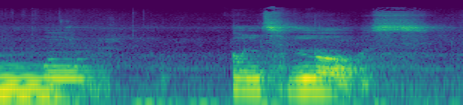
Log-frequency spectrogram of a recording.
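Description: Young men and women sing loudly.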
